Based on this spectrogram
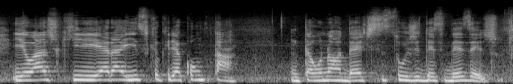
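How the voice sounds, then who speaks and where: A woman with a northeastern Brazilian accent speaks at a fairly quick pace in a medium pitch, with monotone, flat intonation and very even loudness, over noticeable background noise. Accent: Northeastern Brazilian, regained. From Northeast Brazil, Salvador. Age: 50s. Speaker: journalist and entrepreneur. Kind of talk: podcast interview. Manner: hesitant, many fillers.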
